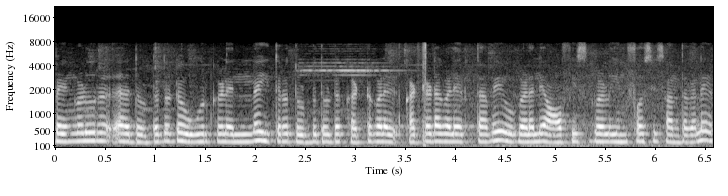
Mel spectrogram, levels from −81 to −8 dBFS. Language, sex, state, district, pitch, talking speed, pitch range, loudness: Kannada, female, Karnataka, Raichur, 215 Hz, 155 wpm, 205-220 Hz, -14 LUFS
